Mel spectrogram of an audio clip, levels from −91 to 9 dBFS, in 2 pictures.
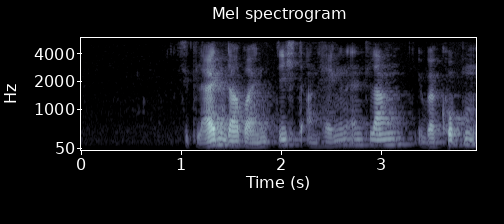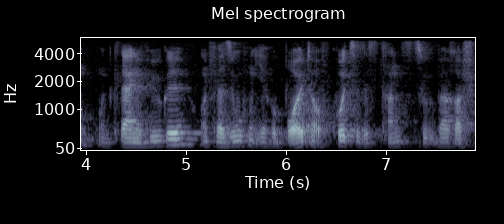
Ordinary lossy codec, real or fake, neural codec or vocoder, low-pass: none; real; none; 5.4 kHz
